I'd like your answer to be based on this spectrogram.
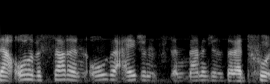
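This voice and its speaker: Speaking with an Australian accent, a woman delivers her words at a fairly quick pace in a monotone, flat intonation. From Australia, Adelaide. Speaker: talent manager and entrepreneur. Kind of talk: interview.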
